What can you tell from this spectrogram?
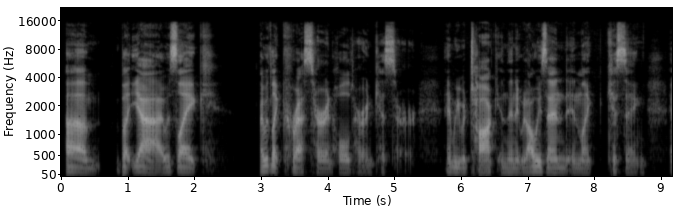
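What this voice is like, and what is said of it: Husky, tired-sounding voice. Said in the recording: “I think my voice sounds really husky right now too, because I'm post bronchitis and also end of the day tired.”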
